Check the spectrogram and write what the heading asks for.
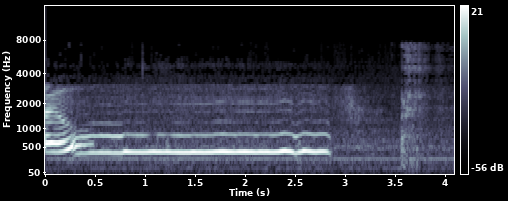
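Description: An opera singer, a man, sings one long, steady note, holding it for nearly three seconds with a slight waver near the end before it cuts off, followed by a brief scuffing noise.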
